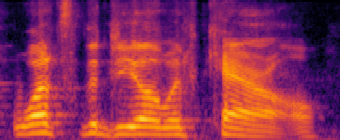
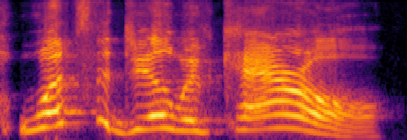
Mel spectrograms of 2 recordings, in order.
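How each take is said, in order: First: Said in the usual way. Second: High, loud, stretched-out blurt; shouted drunken question. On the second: Retold or imitated. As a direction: blurt it to the whole room. Re-enacts drunken question at mic.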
